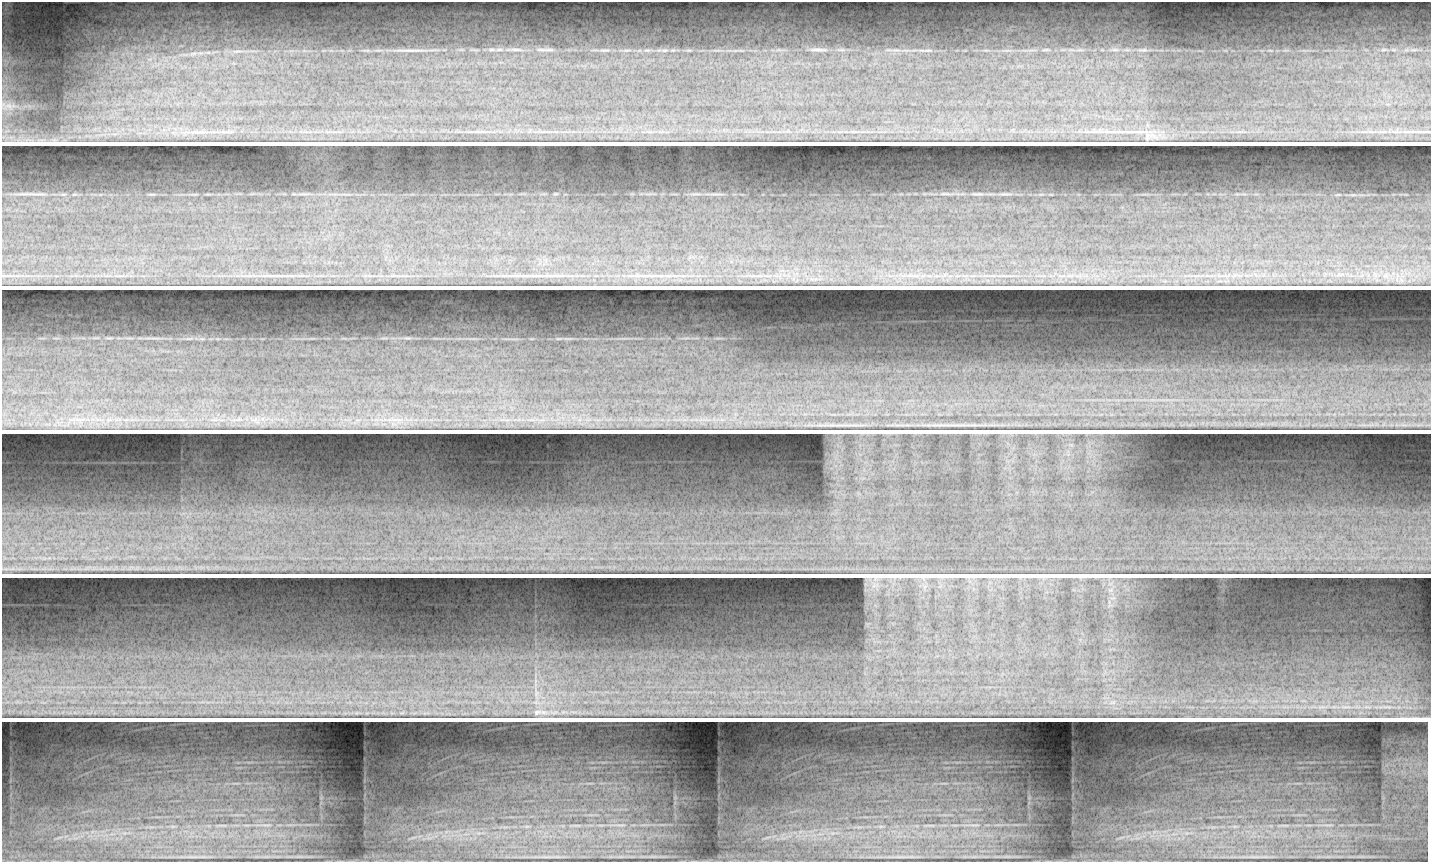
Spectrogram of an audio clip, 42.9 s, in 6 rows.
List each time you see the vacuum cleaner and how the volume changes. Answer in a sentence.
You can hear the vacuum cleaner from 0.0 to 42.8 s, getting quieter.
